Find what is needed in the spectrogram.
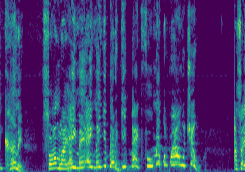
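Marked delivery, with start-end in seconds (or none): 1.4-4.0 high-pitched, climbing protest; retold frantic back-off warning; mock panic. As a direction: plead in alarm, voice rising higher and higher.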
